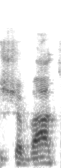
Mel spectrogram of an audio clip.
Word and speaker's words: Shabbat: kept the Jewish people the word Shabbos and Shabbat are interchangeable in case you weren't sure it's obviously a Hebrew pronunciation of how you would dialect of human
